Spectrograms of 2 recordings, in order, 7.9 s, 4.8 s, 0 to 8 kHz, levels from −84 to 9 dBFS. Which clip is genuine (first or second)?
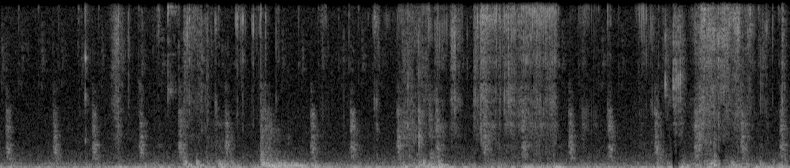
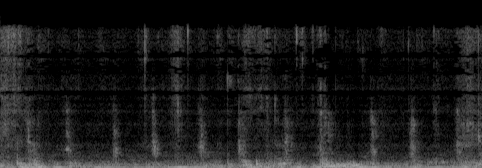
first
